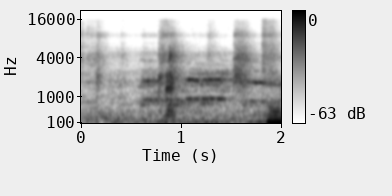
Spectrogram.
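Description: A rooster crowing faintly: one long held call starting a little under a second in and lasting about a second.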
